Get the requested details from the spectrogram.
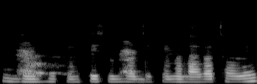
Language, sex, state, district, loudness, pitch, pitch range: Bhojpuri, male, Bihar, Saran, -27 LUFS, 125 Hz, 125-130 Hz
